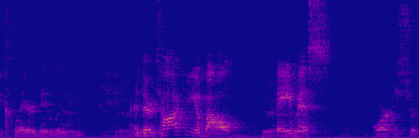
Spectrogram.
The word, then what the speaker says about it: Clair de Lune: red pubes office see I know it's not pronounced like that but I had to say it it's supposed to be Clair de Lune they're talking about famous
